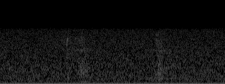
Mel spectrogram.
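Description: Quiet, steady room tone with a couple of soft ticks, about a second apart.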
